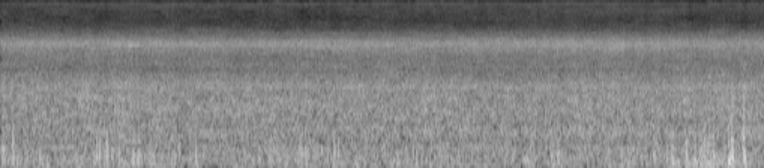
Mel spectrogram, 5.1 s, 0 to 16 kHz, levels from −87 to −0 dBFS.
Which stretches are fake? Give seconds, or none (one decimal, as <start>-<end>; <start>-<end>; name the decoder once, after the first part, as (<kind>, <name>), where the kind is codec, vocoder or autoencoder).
0.0-5.1 (autoencoder, DAC-VAE)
